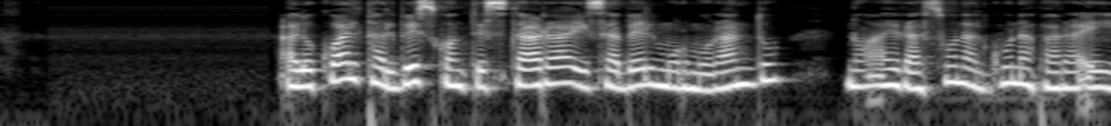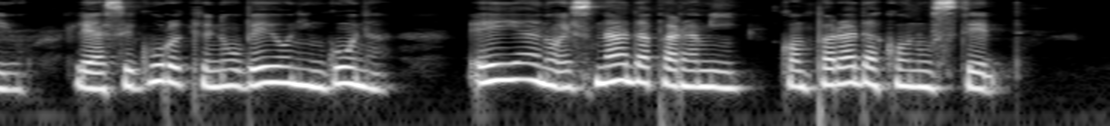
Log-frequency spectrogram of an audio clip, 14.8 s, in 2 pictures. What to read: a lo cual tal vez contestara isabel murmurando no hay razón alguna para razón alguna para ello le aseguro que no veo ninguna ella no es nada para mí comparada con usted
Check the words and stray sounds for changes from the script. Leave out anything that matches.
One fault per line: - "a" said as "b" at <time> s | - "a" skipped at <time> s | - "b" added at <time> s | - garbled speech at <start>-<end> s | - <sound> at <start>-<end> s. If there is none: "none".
- "razón alguna para" skipped at 7.2 s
